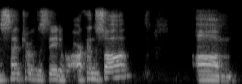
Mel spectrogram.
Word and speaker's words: Arkansas: native american language so we say arkansas as if it was spelled s-a-w um we're a campus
